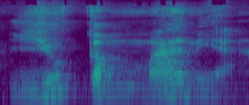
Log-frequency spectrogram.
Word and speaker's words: UKM Mania: sebagai UKM Mania Hai Tapi bacanya Yuke Mania setuju aja ya nah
